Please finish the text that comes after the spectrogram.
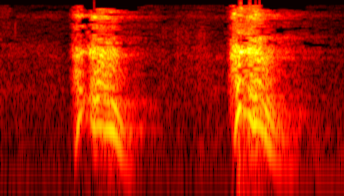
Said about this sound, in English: I'll get my throat right in a minute.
